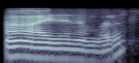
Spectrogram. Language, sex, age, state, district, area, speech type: Telugu, male, 30-45, Telangana, Karimnagar, rural, conversation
